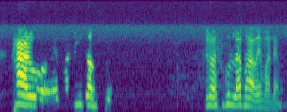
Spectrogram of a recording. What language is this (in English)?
Gujarati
